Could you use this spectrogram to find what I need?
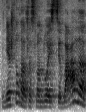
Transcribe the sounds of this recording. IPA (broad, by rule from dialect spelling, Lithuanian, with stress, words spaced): nʲɛʒʲɪˈnɐʊ ˈɡɐlˠ ˈtɐs ʋɐnˈduɔ ɪʃʲsʲɪˈʋɑːlˠɐ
